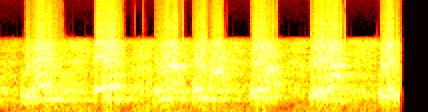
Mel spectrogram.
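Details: Breeder's Tibetan Mastiffs of Xiang-He bloodline, a black female and a black-and-tan young dog, give five loud distorted barks in quick succession, then abrupt silence.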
